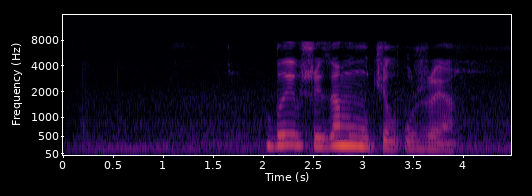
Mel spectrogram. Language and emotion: Russian, sad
